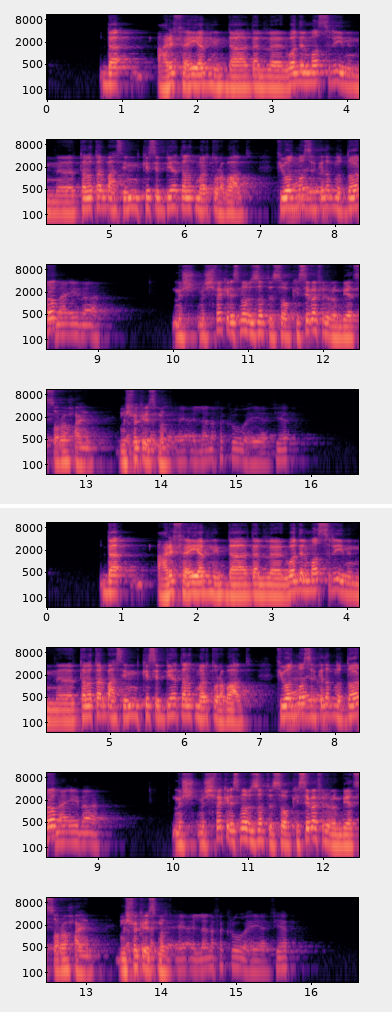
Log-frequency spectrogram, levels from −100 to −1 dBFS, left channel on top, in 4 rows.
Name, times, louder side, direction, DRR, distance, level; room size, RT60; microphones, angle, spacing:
voice 1, 0.7-6.8 7.2-8.5 10.0-13.1 13.5-14.1, right 2 dB, 20° right, 11 dB, 0.7 m, -29 dB
voice 2, 7.3-7.9 8.4-9.1 13.4-15.7, right 2 dB, 60° right, 9 dB, 1.0 m, -39 dB
20.0 x 20.0 x 3.3 m, 0.90 s
head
